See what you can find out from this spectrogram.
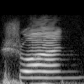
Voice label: "shuan1", mandarin, female

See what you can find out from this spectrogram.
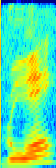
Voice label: "ruo2", mandarin, female

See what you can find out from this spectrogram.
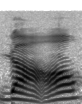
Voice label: "rao3", mandarin, female

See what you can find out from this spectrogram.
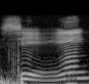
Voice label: "xin3", mandarin, female

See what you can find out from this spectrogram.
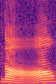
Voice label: "nao3", mandarin, female

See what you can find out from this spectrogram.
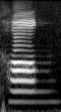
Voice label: "tang1", mandarin, female; 汤

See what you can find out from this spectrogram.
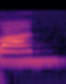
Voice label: "ban1", mandarin, female

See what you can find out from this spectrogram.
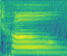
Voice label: "chou1", mandarin, female

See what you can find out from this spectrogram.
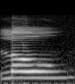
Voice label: "lou1", mandarin, female

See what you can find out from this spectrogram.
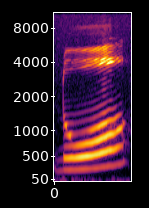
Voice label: "nuo2", mandarin, female

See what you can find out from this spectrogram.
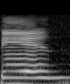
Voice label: "dian1", mandarin, female

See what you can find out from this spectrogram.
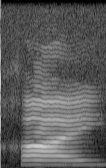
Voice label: "hai1", mandarin, female

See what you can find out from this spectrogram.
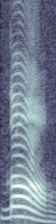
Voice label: "nang4", mandarin, female

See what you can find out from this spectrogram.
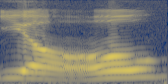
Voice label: "you3", mandarin, female

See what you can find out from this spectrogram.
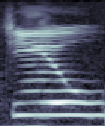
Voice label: "jiu1", mandarin, female

